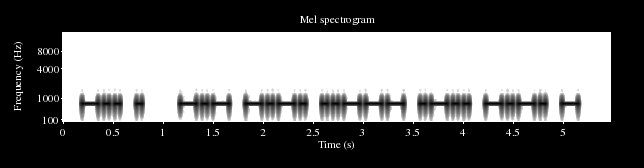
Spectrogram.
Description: Morse code, heard as a keyed tone, about 22 wpm, 700 Hz. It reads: DE KC2LCT
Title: USA Callsign DE Callsign 22wpm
